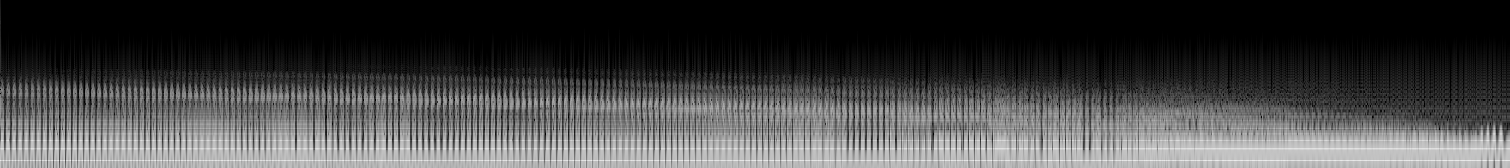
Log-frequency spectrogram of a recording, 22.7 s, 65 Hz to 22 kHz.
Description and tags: a low periodic chaotic hum
made from 2 sine oscillator frequency modulating each other and some variable controls.
programmed in ChucK programming language.
sine, chuck, sci-fi, programming, chaos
